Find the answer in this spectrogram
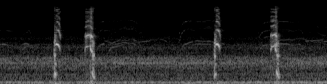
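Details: Peregrine falcon at its cliff-face nest near La Crescent, Minnesota, above the Mississippi River, on the day the first and second chicks hatched; four short, harsh calls in two spaced pairs over a steady low background hum.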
